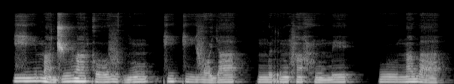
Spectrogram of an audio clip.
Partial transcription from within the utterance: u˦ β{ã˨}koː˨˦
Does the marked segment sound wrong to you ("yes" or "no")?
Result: yes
